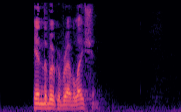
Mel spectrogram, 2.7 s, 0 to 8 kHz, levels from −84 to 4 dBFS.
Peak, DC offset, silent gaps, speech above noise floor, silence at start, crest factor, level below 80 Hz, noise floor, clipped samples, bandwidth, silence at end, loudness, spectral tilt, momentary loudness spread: -6 dBFS; under 0.1%; none; 40 dB; 0.5 s; 22 dB; -58 dBFS; -64 dBFS; under 0.1%; 7.6 kHz; 1.25 s; -25 LUFS; -5 dB/octave; 11 LU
